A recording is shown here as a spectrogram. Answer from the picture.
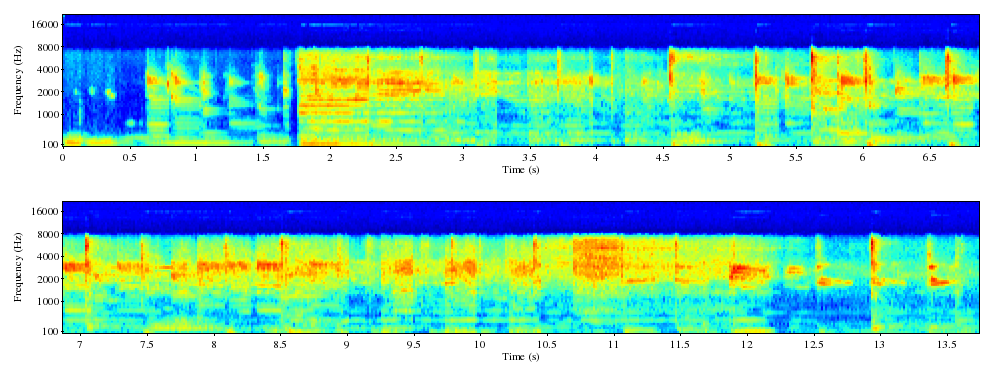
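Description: A full, loud rock track plays steadily: a dense band mix with driving drums and distorted guitars. It starts quieter, then kicks in fully after a couple of seconds. No one speaks.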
